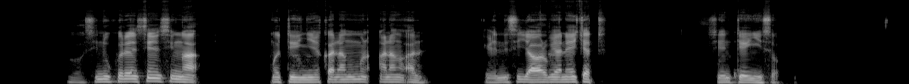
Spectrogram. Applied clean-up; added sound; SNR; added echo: neural mask model Resemble Enhance denoiser.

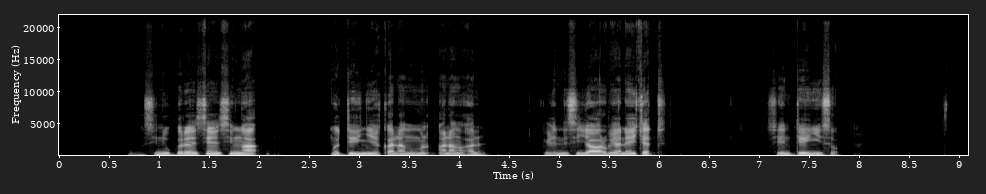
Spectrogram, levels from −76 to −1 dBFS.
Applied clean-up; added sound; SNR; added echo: neural mask model DeepFilterNet 3.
